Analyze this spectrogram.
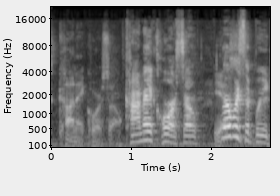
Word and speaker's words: Cane Corso: a kanay core so it's not cane corso it's Connie Corso Connick horse so every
